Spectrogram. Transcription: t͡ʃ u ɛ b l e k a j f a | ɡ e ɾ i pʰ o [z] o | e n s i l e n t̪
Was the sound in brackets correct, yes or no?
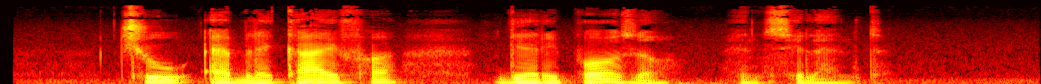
yes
